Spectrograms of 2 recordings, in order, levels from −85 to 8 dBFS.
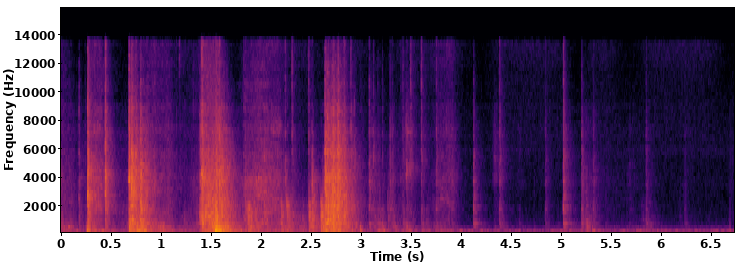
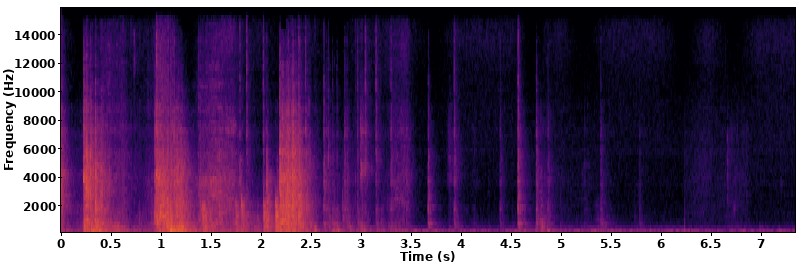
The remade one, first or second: first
